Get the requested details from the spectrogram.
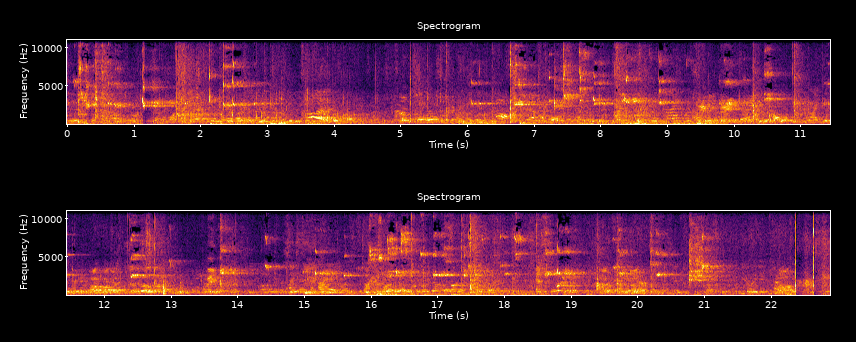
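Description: Shuttlecocks are struck with rackets in sharp pops that echo around a large hall.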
